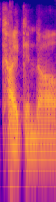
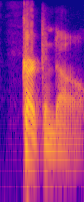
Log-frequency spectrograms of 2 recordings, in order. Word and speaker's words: Kirkendall: Well, it's probably supposed to be pronounced a different way, but that's all those names come from places around where I live in Brevard, mm-hmm. – and it's probably pronounced Kirkendall or something, but all the locals say Kirkendall.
